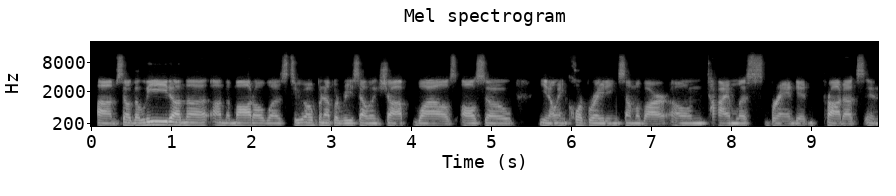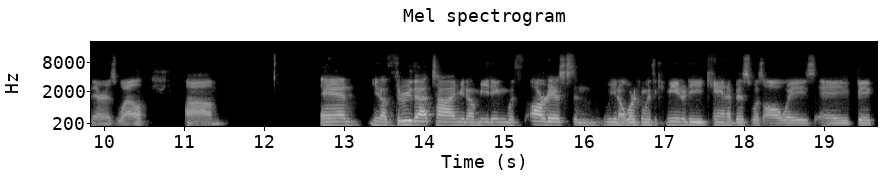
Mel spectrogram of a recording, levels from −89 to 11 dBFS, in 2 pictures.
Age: 20-39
